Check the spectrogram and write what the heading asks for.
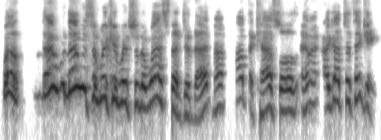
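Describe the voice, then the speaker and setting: A man's voice: extremely high pitch, big pitch swings, moderate pace, full character voice. A man playing an earnest, flustered, kindly Scarecrow in an amateur radio play, with a hesitant, stammering delivery. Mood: welcoming, flustered.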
